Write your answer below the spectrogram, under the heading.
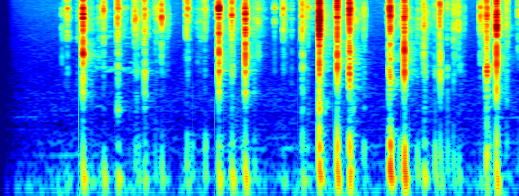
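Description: Computer keyboard keys being typed one at a time: faint, irregular clicks about four a second, starting just under a second in.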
